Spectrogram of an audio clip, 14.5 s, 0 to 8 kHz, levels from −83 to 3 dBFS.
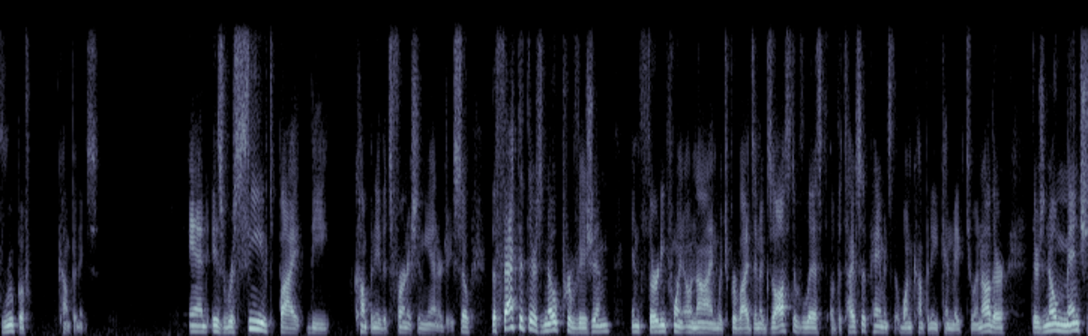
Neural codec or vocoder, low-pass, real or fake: none; 7.2 kHz; real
